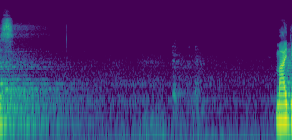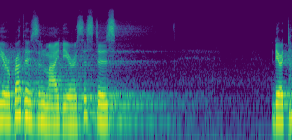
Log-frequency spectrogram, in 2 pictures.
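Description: An elderly man chants through a microphone in an echoing hall.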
